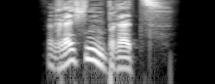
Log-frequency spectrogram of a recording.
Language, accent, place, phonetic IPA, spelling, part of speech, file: German, Germany, Berlin, [ˈʁɛçn̩ˌbʁɛt͡s], Rechenbretts, noun, De-Rechenbretts.ogg
- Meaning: genitive of Rechenbrett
